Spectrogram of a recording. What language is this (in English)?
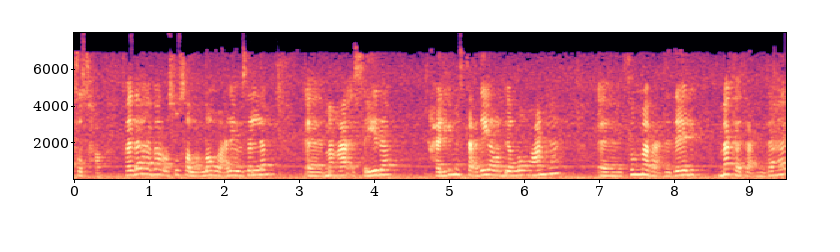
Arabic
